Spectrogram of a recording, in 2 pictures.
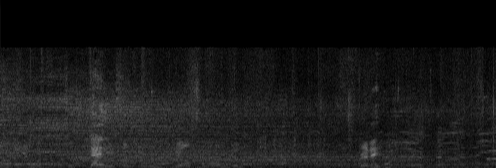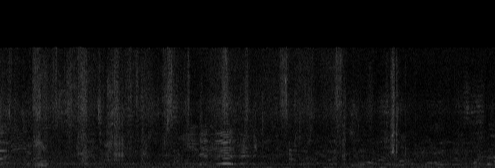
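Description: Players call out to each other across an open field.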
